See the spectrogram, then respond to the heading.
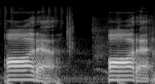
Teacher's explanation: I think the most important feature here is the flap T, because there is no T. It actually sounds like a D.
